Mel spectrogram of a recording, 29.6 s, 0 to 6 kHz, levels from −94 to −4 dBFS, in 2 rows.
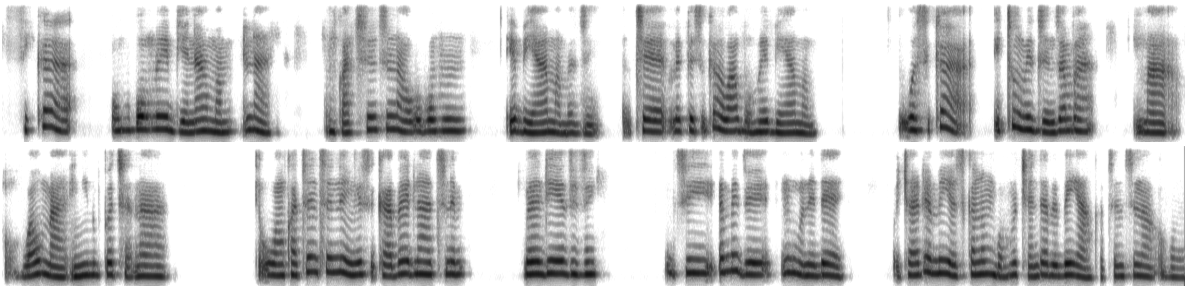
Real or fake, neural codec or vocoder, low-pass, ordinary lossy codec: fake; codec, 24 kHz, 0.9 kbps, DualCodec; 5.4 kHz; none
